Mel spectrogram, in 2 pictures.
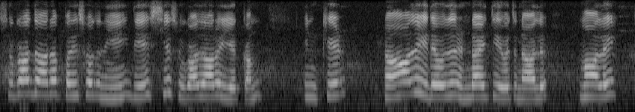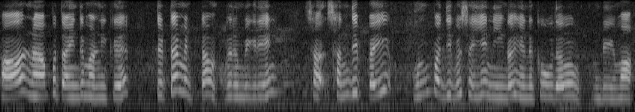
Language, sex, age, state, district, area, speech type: Tamil, female, 18-30, Tamil Nadu, Vellore, urban, read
